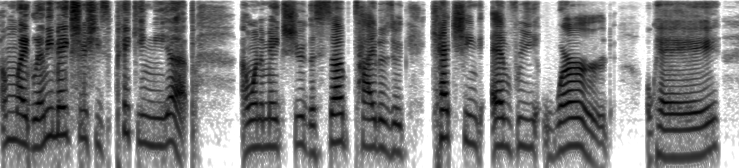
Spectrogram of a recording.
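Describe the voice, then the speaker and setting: In a normal speaking voice, a woman talks at a fairly slow pace with ordinary pitch variation, the recording very clean and silent behind her, its sound dry and close with no echo. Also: medium pitch for a woman. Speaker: streamer and musician. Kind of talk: casual livestream chat.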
